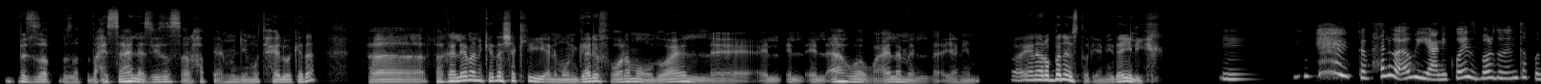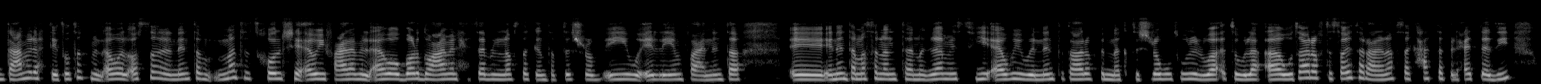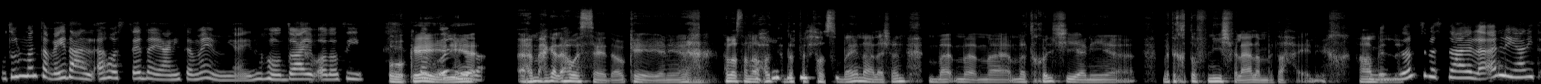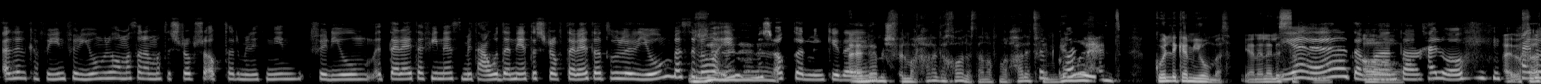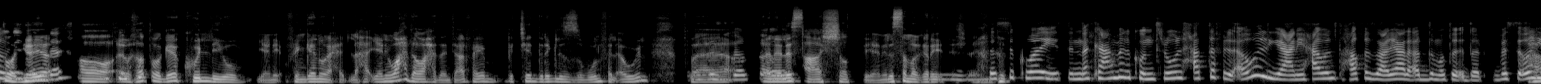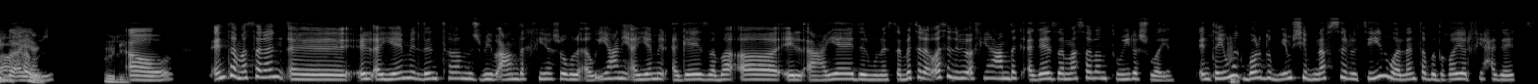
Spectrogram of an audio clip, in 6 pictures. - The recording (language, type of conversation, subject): Arabic, podcast, إزاي بتبدأ يومك أول ما تصحى؟
- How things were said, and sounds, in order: in English: "Mood"; chuckle; laugh; chuckle; other background noise; chuckle; laugh; chuckle; laugh; chuckle; laughing while speaking: "إنك عامل"; in English: "Control"; in English: "الRoutine"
